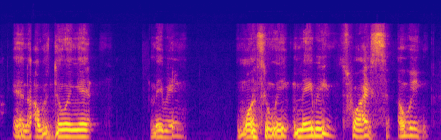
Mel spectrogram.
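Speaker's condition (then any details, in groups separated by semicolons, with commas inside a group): ALS; voice raspy at times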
